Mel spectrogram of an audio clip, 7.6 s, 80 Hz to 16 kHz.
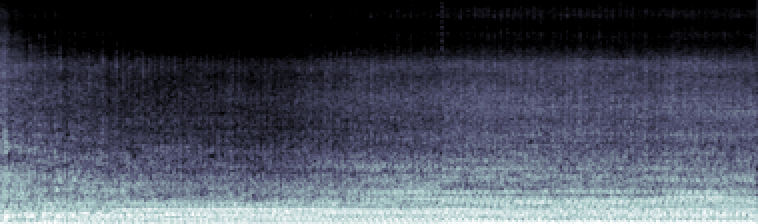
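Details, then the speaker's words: Mopar V8 race car after valve lash setting, carburetor jet change and oil change: strong even lope, clean steady firing, revving well, no ticking or knocking; lash good, no carburetor leaks, normal running. "There's no leaks in the carburetor anywhere, and everything sounds fine. It's revving good. It sounds like our lash is good."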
